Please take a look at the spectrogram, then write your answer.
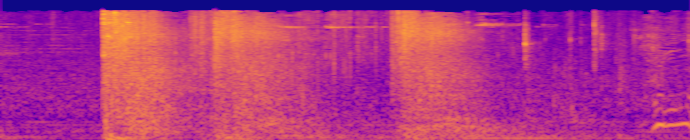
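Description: Gunshots in the zombie survival video game No More Room in Hell ring out as several loud, sharp bursts of gunfire close together, each leaving a rough echoing tail.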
